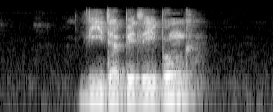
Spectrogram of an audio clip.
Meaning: 1. reanimation 2. revival
- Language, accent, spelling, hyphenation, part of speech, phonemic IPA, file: German, Austria, Wiederbelebung, Wie‧der‧be‧le‧bung, noun, /ˈviːdɐb̥eˌleːb̥ʊŋ/, De-at-Wiederbelebung.ogg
